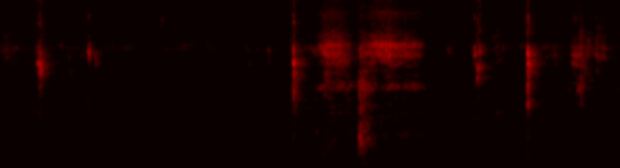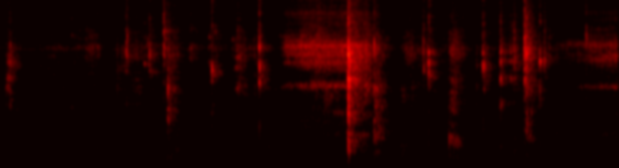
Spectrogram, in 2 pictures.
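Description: Close-up chewing and wet mouth sounds of someone eating very spicy Samyang instant noodles, in short scattered bursts with a couple of louder ones. Near the end, light clicks of a fork and knife against the plate.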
